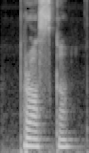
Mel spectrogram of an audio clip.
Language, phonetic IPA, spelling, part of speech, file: Ukrainian, [ˈpraskɐ], праска, noun, Uk-праска.ogg
- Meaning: iron (tool or appliance for pressing clothes)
